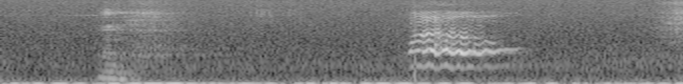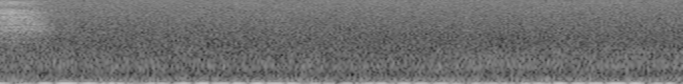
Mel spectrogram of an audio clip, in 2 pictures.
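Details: Young female rescue kitten in Hawaii, indoors, reacting to her owner's sneeze: a sharp sneeze-like burst, then one short, bright meow, with a faint breathy sound after it over a steady low hum.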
